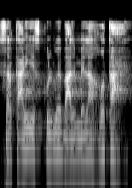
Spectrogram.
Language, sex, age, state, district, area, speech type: Hindi, male, 30-45, Bihar, Samastipur, rural, spontaneous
